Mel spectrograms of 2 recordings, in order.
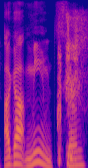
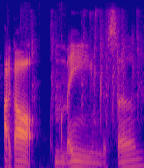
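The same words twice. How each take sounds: First: Put-on southern accent. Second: Slow, drawn-out southern drawl; southern accent. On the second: Pretend. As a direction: stretch it like a southern boy. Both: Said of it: "Fucking southern ass accent".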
